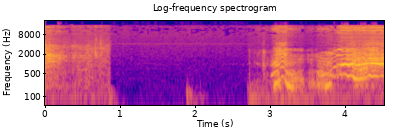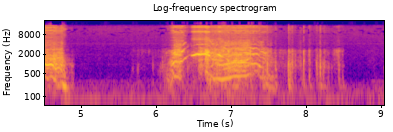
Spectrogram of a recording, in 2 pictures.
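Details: Horse calling in two loud bursts, each a harsh, wavering tone with shaky rise and fall, separated by a quieter gap with faint background hiss.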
